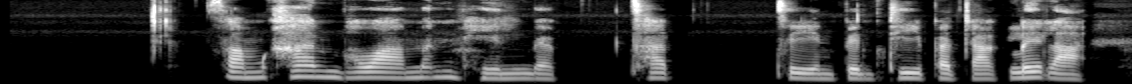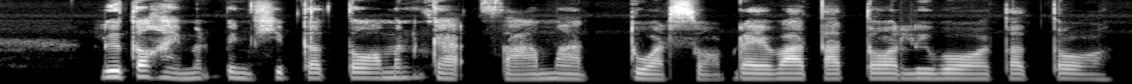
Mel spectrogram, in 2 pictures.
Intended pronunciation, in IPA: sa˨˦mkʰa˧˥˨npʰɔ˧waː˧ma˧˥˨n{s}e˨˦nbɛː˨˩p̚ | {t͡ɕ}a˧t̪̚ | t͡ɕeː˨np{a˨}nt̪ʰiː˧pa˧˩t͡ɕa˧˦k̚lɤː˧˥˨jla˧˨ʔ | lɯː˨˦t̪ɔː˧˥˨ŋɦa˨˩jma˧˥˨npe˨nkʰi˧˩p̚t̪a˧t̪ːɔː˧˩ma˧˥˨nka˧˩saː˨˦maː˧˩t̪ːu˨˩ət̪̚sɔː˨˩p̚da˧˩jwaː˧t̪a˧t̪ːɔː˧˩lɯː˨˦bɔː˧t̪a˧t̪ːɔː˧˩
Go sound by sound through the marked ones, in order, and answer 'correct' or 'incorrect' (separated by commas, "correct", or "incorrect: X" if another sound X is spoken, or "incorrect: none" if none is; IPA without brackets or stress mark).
incorrect: h, incorrect: t͡ɕʰ, incorrect: e˨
